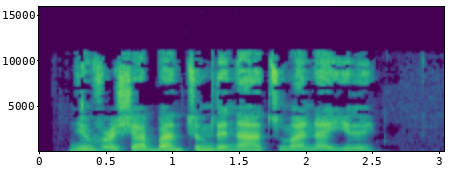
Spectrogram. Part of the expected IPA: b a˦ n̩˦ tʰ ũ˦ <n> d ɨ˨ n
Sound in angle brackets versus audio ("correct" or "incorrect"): incorrect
